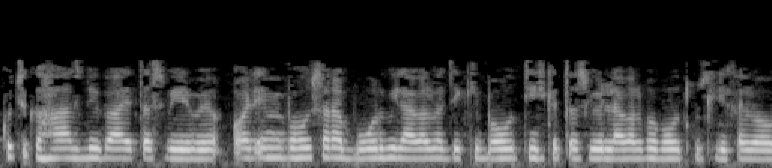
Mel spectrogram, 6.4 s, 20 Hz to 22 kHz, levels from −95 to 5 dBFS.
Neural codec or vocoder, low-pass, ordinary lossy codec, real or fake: codec, 16 kHz, 4 kbps, FreqCodec, larger model; 7.2 kHz; MP3, 24 kbps; fake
